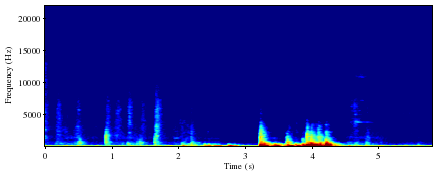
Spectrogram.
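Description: Handling noise from a metal stand and its plastic clamps: scattered light clicks and taps, then a louder scuffing knock about three seconds in as the stand's pole is gripped and moved.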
